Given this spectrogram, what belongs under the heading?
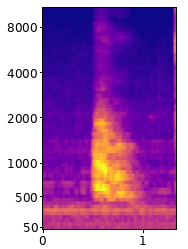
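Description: A pet dog gives a single sharp bark indoors, short and fairly close, over a quiet room hum, followed by a faint click.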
